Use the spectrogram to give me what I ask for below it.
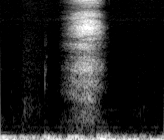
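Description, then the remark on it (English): One quick, breathy throat clearing, fairly loud, standing alone over a low steady hum with no one talking. “Let me clear my throat.”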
